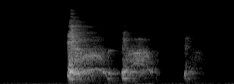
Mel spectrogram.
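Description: A man coughing: two harsh coughs and a short third one.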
